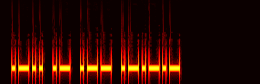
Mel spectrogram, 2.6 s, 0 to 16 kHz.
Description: Morse code, heard as a keyed tone, about 34 wpm, 700 Hz. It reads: LAW.
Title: Sentences from Top 1400 Words 35wpm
